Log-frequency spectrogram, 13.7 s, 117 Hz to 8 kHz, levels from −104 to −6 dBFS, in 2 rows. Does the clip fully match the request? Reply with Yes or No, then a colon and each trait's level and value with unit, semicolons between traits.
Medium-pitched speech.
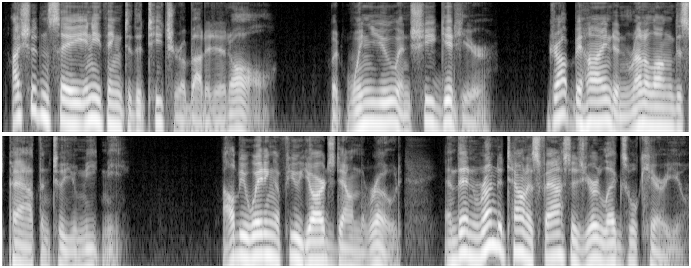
No: low, 125 Hz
